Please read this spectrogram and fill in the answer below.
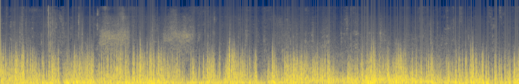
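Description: Wind buffeting a phone's microphone: a loud, gusty low rumble that surges and dips throughout.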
